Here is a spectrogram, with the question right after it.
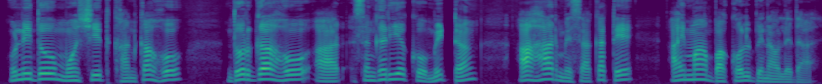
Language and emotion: Santali, neutral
